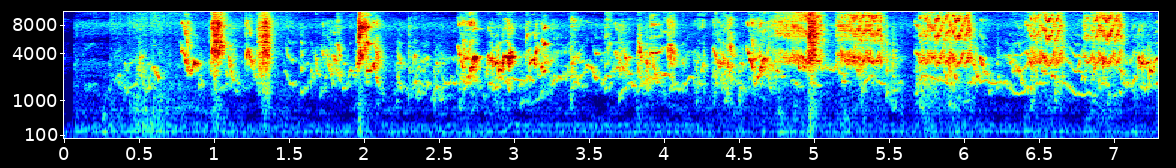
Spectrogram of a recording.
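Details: Several zebra finches in a small aviary, now carrying nest material, call over one another in a busy stream of short, high, nasal beeps and chirps, some in quick bursts.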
